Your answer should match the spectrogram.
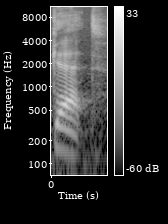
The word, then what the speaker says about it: Git: I say it like this word get is pronounced the same way as the other word get okay so you might say Get Right how many of you say get yeah y'all are weird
